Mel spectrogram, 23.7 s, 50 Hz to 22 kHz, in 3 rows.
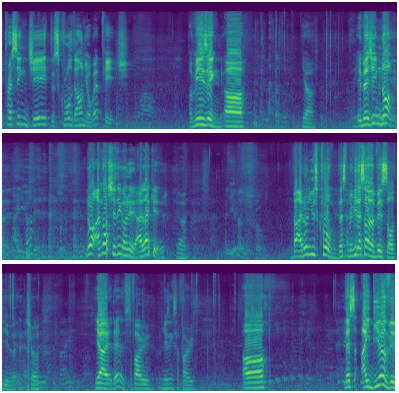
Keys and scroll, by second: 19.8 super+w, 23.5 super+t, 23.5-23.6 typing.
